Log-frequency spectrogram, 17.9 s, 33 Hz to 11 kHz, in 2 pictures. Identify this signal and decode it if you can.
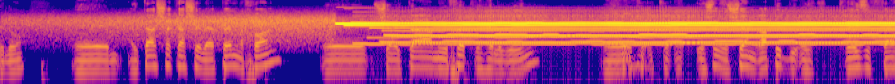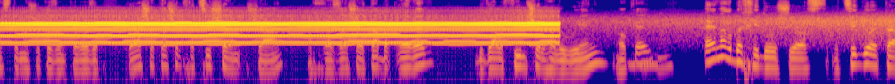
FT8 (several signals at once), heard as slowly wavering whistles, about 6.25 baud, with speech in Hebrew.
